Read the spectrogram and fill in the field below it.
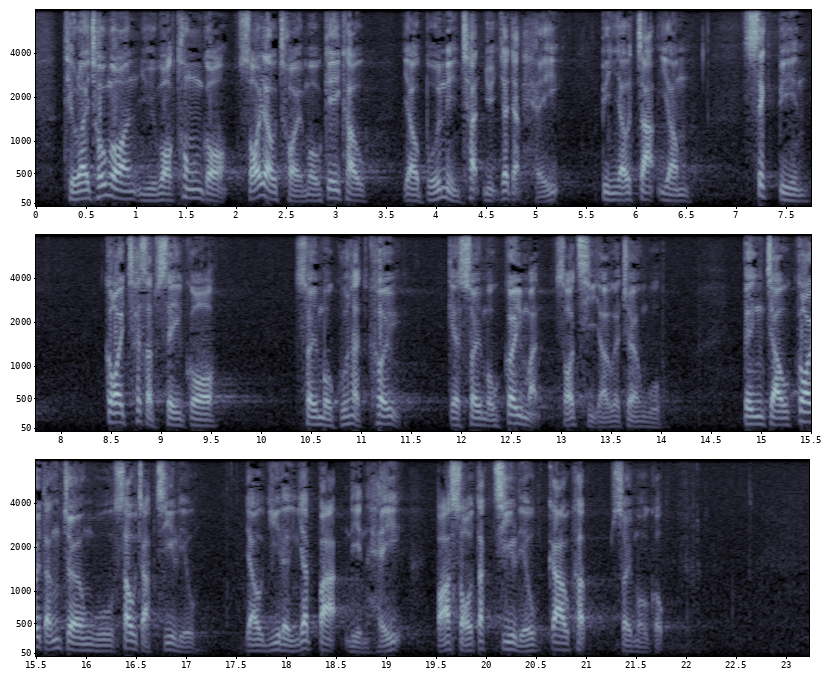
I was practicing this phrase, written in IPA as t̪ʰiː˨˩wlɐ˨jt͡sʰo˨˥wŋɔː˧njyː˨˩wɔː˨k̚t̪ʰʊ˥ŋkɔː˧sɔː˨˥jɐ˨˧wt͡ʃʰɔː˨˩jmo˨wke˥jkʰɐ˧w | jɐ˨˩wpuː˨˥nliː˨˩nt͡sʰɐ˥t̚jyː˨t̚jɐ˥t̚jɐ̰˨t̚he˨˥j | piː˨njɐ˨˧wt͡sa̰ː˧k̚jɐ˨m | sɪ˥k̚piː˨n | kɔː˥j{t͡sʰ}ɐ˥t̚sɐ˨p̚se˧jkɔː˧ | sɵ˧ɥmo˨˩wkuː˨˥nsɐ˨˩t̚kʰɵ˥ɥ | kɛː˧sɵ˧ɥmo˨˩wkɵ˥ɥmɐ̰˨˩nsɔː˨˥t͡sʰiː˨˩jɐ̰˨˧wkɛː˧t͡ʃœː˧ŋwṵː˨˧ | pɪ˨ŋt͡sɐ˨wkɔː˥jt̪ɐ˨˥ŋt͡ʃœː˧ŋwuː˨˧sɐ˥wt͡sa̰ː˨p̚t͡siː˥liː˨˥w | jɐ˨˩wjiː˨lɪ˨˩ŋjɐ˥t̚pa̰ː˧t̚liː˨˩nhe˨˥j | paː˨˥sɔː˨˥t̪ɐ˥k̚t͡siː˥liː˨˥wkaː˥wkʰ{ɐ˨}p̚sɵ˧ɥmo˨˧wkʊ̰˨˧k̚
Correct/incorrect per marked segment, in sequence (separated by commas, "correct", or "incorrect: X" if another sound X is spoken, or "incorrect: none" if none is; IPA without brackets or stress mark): correct, incorrect: ɐ˥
